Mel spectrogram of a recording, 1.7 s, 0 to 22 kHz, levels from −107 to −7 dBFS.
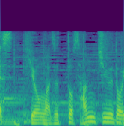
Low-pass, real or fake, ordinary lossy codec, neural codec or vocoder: none; real; none; none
